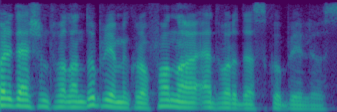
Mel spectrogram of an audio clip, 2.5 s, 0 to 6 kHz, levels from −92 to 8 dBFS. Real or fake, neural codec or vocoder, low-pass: fake; codec, 16 kHz in and 24 kHz out, 1 kbps, XY-Tokenizer; 5.4 kHz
